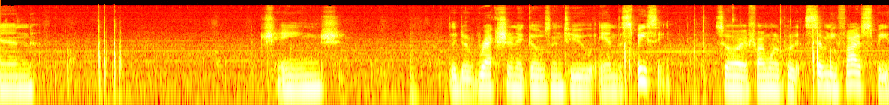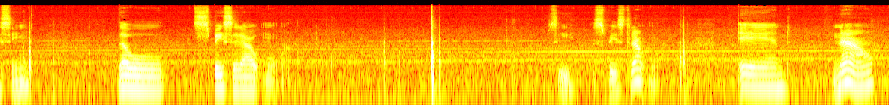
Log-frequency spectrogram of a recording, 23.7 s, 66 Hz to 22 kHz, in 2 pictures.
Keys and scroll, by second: 9.6-10.3 typing.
